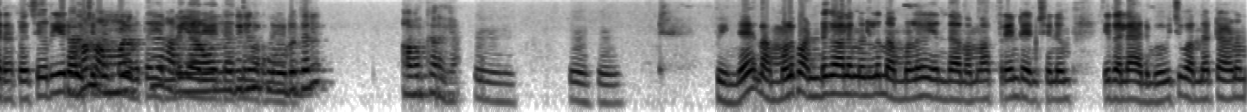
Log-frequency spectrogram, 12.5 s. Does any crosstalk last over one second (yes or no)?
yes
